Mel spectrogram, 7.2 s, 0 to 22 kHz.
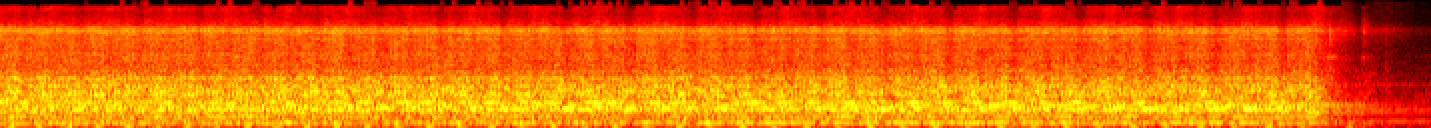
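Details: Rebuilt Briggs 46 opposed-twin engine on a Craftsman LT1000 lawn tractor, first start on carb cleaner with break-in oil: catches with a fast, uneven pulse for about six seconds, then cuts out. Lots of fuel comes out; carburetor suspected to need cleaning.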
